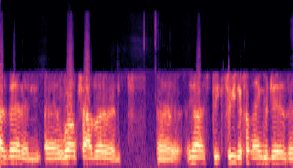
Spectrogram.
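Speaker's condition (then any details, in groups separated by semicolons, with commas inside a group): Cerebral palsy; may sound drunk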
